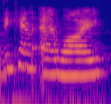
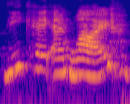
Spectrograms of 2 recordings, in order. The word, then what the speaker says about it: DKNY: a pain in my ass and heart uh dkny dkny that's how you say it next to love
